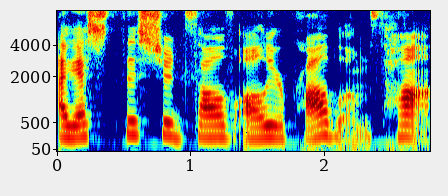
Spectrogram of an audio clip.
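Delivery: dark, foreboding, very ominous delivery. Recapping a scene where a building burns, imitating Claire's ominous tone. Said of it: "in a very ominous tone".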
